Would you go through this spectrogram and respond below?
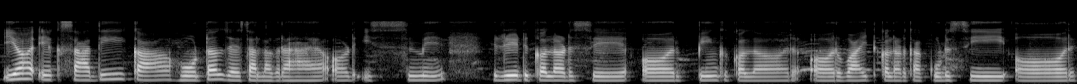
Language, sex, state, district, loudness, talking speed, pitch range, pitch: Hindi, female, Bihar, Vaishali, -17 LUFS, 135 wpm, 180-205 Hz, 190 Hz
